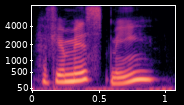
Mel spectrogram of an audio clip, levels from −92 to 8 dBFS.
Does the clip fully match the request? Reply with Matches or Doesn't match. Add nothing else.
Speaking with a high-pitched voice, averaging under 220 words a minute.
Doesn't match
